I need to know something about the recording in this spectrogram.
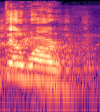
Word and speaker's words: terroir: Roll your R's, people. The terroir.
